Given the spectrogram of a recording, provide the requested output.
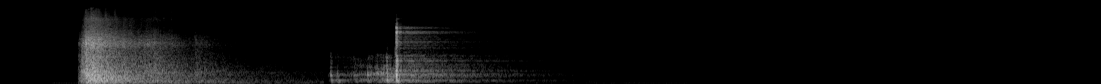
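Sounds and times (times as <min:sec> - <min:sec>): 
gate closing: 0:00.8 - 0:05.2.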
